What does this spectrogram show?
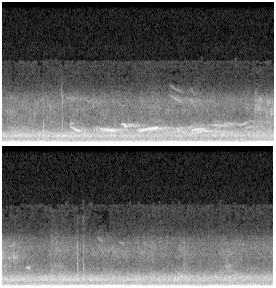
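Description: Small birds chirping, a flurry of short sweeping calls in the first half, over a steady low rumble of outdoor background noise.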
